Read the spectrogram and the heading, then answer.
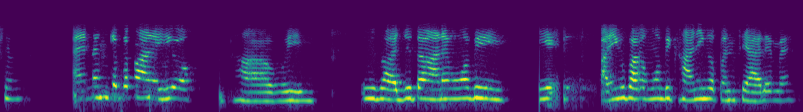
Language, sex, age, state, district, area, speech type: Sindhi, female, 18-30, Gujarat, Kutch, rural, conversation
